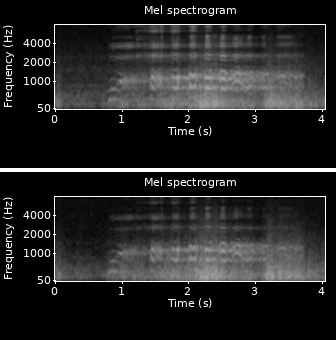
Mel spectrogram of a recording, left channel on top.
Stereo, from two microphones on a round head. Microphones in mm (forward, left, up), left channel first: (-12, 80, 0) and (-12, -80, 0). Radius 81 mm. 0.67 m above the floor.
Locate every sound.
0.8 s laughter: 65° left (ahead or behind); by 3.7 s 75° left (ahead or behind)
